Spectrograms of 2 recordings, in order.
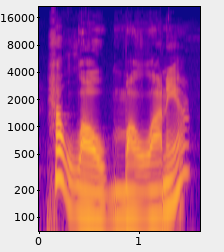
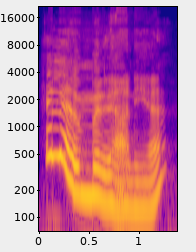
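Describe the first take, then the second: First: It is said in a Peter Griffin voice. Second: It is said in a Stewie Griffin voice.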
